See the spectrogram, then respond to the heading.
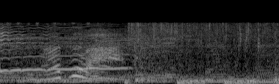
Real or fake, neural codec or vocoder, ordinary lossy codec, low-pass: real; none; none; 7.2 kHz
